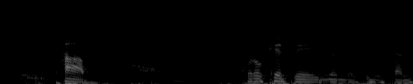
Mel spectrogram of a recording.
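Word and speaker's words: תָּו: 맨 마지막 단어 타우가 아니라 타브라고. 왜냐하면 이 W를 아까 위에 바브라고 했지 와우라고 안 했잖아요. 그러니까 맨 마지막이 타우가 아니라 타브라고 발음해요. 타브. 그건 고치시죠. 타우가 아니라 타브라고 발음합니다. 타브.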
